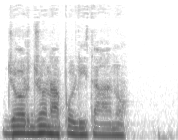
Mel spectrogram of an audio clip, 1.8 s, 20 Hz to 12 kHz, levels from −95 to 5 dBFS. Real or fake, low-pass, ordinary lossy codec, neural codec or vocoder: real; 10.8 kHz; MP3, 48 kbps; none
